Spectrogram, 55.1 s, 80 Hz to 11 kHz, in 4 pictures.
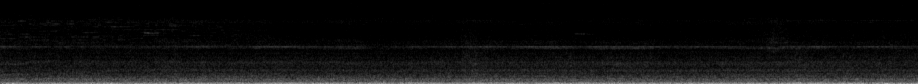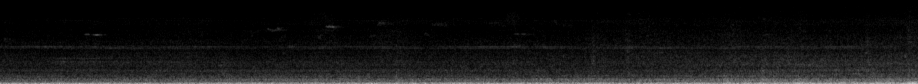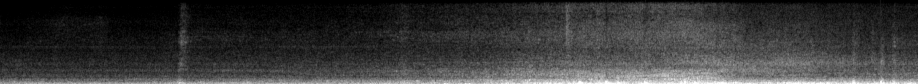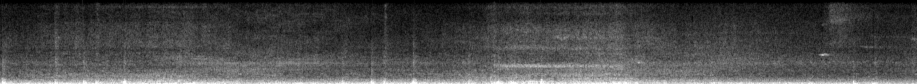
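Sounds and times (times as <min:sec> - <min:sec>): passenger train rumble: 0:00.0 - 0:55.0
train wheels clicking over track: 0:30.0 - 0:31.9, 0:32.6 - 0:55.0.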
